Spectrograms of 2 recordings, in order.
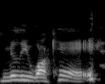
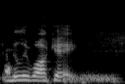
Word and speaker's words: Milwaukee: You know, in actuality, it's Millie Walkay. Yeah. That's right, Pete. It's pronounced Millie Walkay.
